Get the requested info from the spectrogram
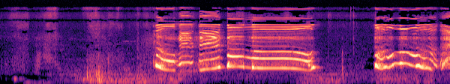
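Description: Delicious Party PreCure talking plush doll playing recorded high-pitched character voice lines through its small built-in speaker, set off by squeezing the doll. A soft handling rustle comes about a second in, one voice line follows at about two seconds, and another starts about five seconds in.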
